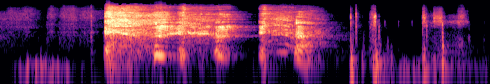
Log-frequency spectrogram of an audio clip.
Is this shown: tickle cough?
yes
